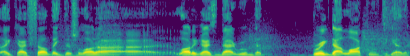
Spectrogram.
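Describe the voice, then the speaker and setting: Against noticeable background noise, a man with a Quebec accent speaks at a fairly low pitch in a monotone, flat intonation. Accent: French-Canadian accent in English. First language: French. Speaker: junior hockey head coach, former pro player. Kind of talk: podcast interview. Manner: hesitant, many fillers and repetitions.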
